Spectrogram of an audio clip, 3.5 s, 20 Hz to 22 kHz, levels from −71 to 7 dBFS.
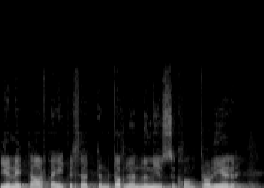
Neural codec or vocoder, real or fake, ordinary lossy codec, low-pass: codec, 44.1 kHz, 2.6 kbps, DAC; fake; none; 14.4 kHz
